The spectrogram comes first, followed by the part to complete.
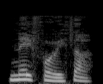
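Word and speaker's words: Nefoedd: her acumen yes precisely it is spelled n-e-f-o-e-d-d but the two-letter d's are pronounced as a th sound what a beautiful name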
